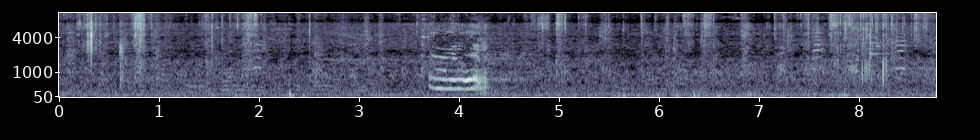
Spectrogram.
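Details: American Bulldog/Pit Bull mix named Legend, straining to reach a cat on an urban street, lets out one loud, harmonic whining yelp midway through, surrounded by steady low background rumble and faint distant sounds.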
